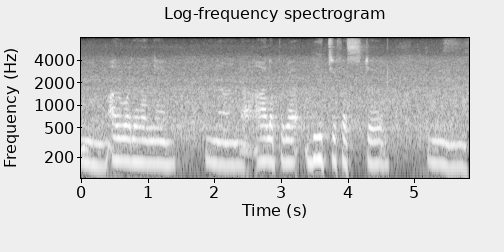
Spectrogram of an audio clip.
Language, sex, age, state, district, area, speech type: Malayalam, female, 45-60, Kerala, Alappuzha, urban, spontaneous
